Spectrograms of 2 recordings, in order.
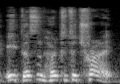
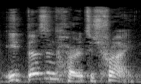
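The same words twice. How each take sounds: First: "hurt to" with two separate T's, high and laboured; over-articulated T's. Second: "hurt to" linked with a single T; dropped T. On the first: Teacher showing the difficult way, over-articulated T's. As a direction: release the T of "hurt", then another for "to". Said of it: "어렵잖아요". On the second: Teacher showing the easier way, dropped T. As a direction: run "hurt" into "to", sounding only one T. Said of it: "T 한 개를 그냥 날리시는". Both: Shown as a demonstration.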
